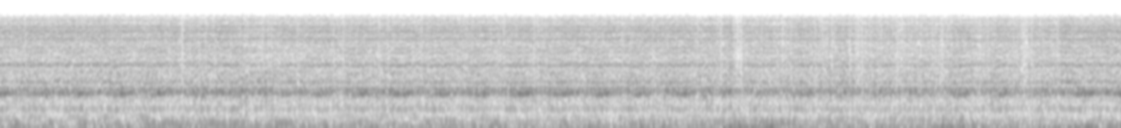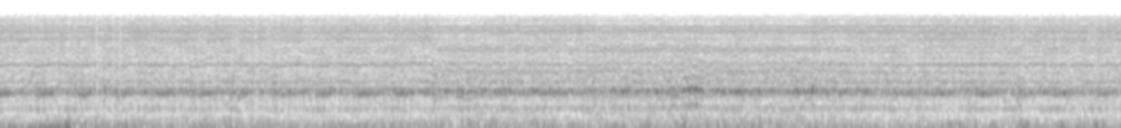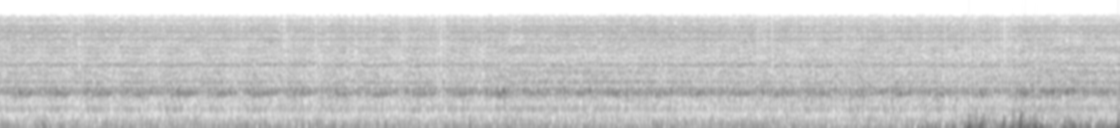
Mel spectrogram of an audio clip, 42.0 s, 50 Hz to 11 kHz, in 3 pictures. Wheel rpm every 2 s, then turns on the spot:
110, 110, 120, 120, 110, 120, 120, 120, 110, 110, 120, 120, 120, 110, 110, 110, 120, 110, 120, 120, 110.
none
